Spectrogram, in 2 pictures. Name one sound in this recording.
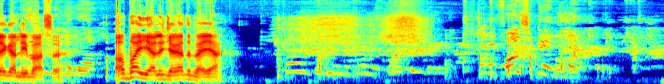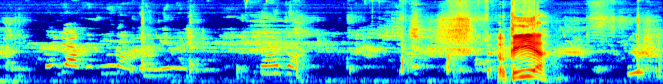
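A young child shouts excitedly close by.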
